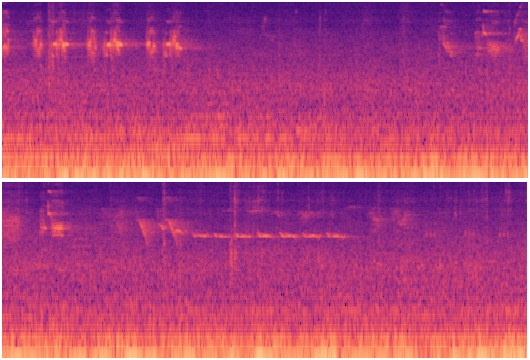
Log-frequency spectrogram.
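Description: Small birds chirping in quick bursts of short calls in the first two seconds and again around the middle, then a thin, steady whistled note held for about a second and a half. A low rumble runs underneath.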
